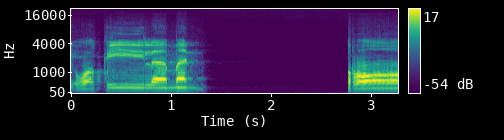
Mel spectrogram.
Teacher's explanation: Terdapat sakta antara nun sukun dan ro sehingga menghalangi terjadinya idgham.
